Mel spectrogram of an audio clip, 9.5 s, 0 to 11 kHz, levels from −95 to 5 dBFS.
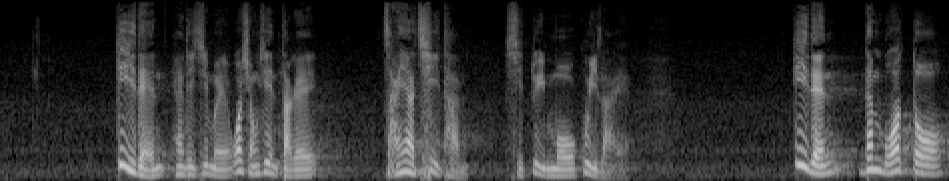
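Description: No technical faults can be heard in the clip, so there are none to describe.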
